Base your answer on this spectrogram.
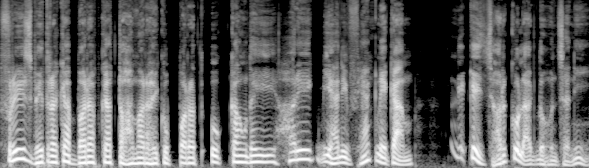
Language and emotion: Nepali, sad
